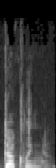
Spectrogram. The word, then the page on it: duckling: American English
